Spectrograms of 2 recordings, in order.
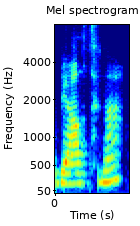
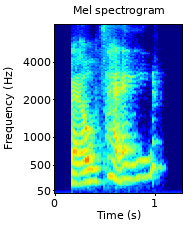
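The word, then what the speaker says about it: Bealtaine: Oh, see, let me just pronounce that one for you. I'd have been like Beltane. – Yeah, some people say Beltane, and they're, you know, it's okay. – Getting a language lesson as well. This is great. I love it. So pronounce that one again for me, please. – Bjaltina. – Bjaltina. Like it. – Yeah, it beautiful. Is nice, isn't it? – Yeah. Or Beltane. People do call it Beltane.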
